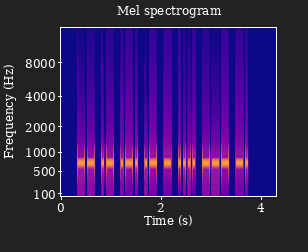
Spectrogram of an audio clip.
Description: Morse code, heard as a keyed tone, about 25 wpm, 690 Hz. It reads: MARATHON
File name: 8 Letter Words - First 3 Letters Given - 25wpm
